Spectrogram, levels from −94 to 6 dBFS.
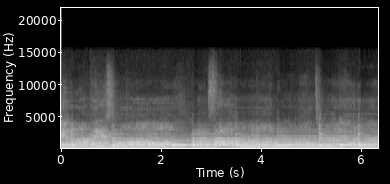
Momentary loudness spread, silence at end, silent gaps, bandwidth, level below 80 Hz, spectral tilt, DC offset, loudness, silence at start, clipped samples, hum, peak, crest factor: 1 LU; 0 s; none; 13 kHz; -62 dBFS; -5.5 dB/octave; under 0.1%; -14 LUFS; 0 s; under 0.1%; none; 0 dBFS; 14 dB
